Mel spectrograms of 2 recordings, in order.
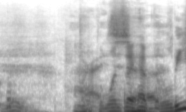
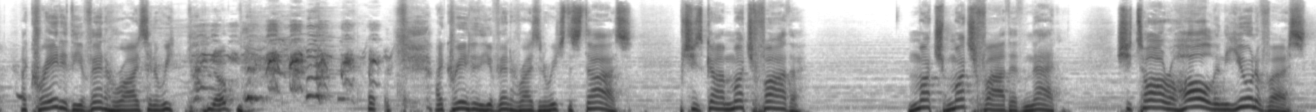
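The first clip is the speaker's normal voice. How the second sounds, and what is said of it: Thick put-on Boston accent. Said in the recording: “you have to do it in a thick Boston accent”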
